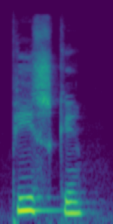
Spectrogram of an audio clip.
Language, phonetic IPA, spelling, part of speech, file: Ukrainian, [ˈpʲiʃke], пішки, adverb, Uk-пішки.ogg
- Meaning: on foot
